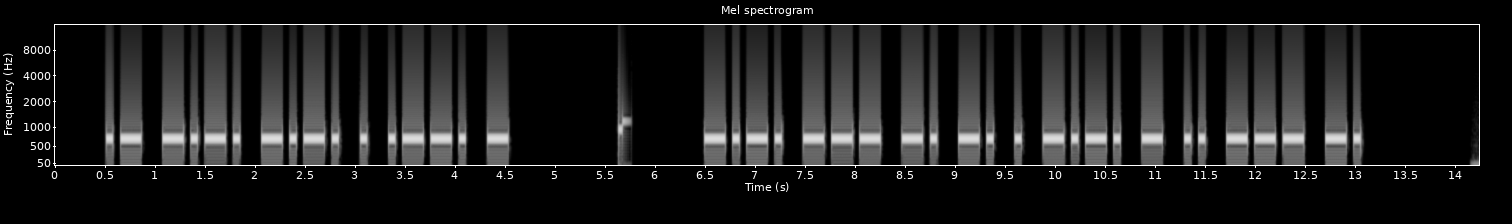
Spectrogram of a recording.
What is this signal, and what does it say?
Morse code, heard as a keyed tone, about 17 wpm, 700 Hz. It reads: ACCEPT CONNECTION
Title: Sentences from Top 1300 Words - New Word Drill - 17wpm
